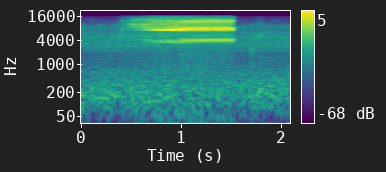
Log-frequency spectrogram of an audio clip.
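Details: A single buzzy burst from a Japanese katydid encountered on a walking path, 24 August 2017: a rasping, pulsed trill lasting just over a second that builds quickly to full loudness, then stops abruptly against a soft hiss.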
